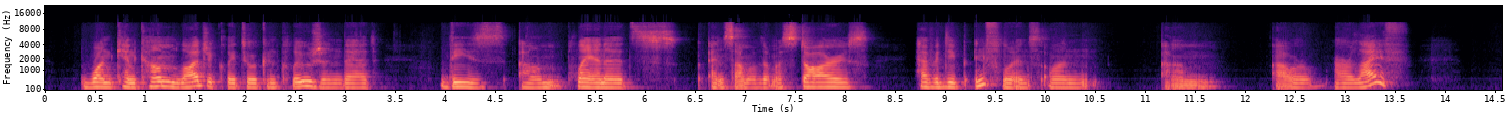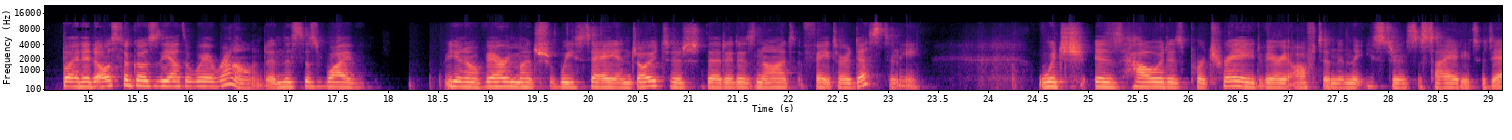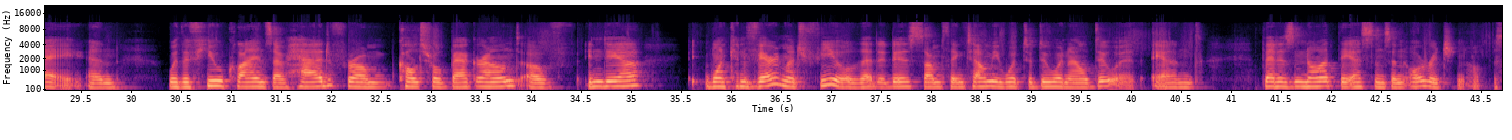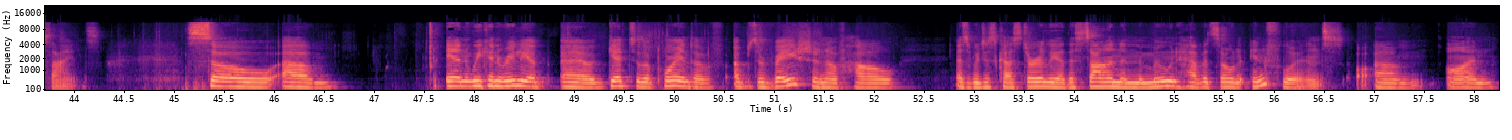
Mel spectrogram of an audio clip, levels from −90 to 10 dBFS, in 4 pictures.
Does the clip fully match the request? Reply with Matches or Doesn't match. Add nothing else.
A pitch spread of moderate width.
Doesn't match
